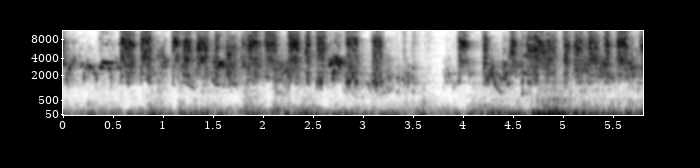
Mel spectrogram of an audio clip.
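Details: Pet budgerigars making happy chirping sounds: continuous fast, shrill high chattering and squawky chirps, densely overlapping in rapid pulses, with a low rumbling background.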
